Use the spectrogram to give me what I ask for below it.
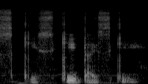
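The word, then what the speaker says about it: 大好き: And there's several others, but Well, actually, I think the pronunciation is ski daisuki. Yeah, the stress is on the U tends to be silent. Yeah, I know funny. it's ski.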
